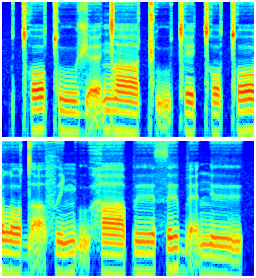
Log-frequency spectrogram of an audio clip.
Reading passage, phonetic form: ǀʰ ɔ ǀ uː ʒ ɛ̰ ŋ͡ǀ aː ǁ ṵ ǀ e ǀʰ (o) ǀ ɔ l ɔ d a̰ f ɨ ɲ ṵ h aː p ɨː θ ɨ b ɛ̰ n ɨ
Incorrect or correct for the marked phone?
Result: incorrect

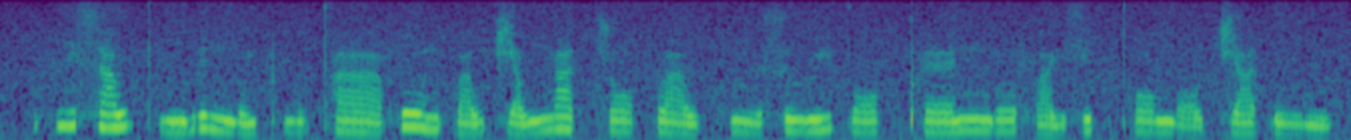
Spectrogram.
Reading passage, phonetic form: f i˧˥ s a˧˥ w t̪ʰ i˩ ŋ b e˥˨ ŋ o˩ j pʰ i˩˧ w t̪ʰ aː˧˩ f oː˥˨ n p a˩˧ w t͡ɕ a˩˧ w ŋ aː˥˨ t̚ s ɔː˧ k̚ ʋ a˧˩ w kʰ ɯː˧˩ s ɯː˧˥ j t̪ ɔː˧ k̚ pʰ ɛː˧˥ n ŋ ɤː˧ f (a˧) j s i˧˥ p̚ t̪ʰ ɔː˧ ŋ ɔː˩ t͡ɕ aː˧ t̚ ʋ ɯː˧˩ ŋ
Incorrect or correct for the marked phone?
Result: incorrect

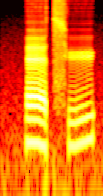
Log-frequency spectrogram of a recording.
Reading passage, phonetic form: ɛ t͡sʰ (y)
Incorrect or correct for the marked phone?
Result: correct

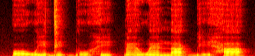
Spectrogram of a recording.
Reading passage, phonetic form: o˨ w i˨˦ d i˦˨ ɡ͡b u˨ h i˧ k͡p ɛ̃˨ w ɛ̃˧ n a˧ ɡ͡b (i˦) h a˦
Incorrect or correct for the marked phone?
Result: incorrect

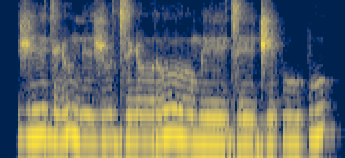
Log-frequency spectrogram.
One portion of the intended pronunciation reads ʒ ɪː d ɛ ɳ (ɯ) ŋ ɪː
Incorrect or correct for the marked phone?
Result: correct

